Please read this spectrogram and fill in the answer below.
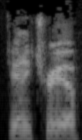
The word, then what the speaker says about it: Trejo: Danny Trejo.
